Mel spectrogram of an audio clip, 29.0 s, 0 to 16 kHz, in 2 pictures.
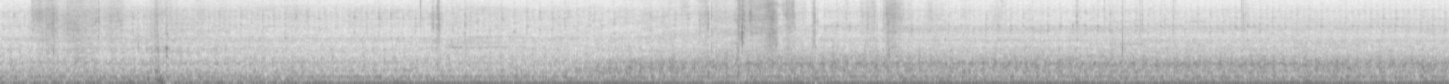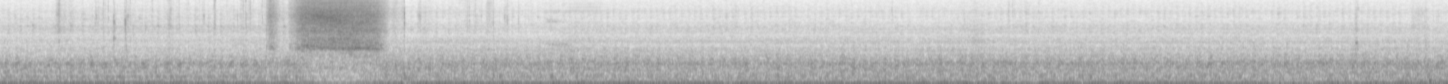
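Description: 1965 Porsche 356C 1600 SC's air-cooled flat-four engine idling steadily, heard from inside the car, with a short hiss about two-thirds of the way through.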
